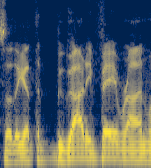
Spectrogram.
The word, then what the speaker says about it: Veyron: The Bugatti Veyron, did I say that right? – Yes, you did.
